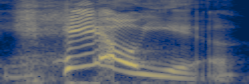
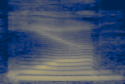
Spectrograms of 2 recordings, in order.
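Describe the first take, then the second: First: It is said with lively excitement. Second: It is said low and reluctantly.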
